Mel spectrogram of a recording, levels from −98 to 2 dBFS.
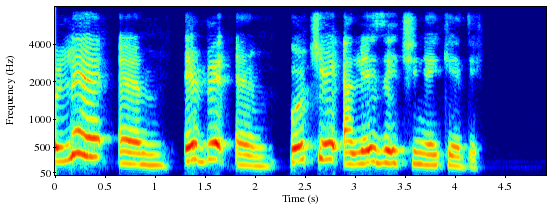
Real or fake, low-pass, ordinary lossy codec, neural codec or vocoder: fake; 7.2 kHz; none; codec, 44.1 kHz, 2.6 kbps, SNAC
